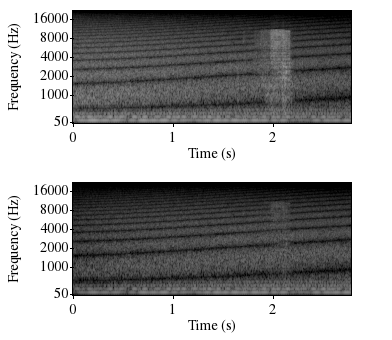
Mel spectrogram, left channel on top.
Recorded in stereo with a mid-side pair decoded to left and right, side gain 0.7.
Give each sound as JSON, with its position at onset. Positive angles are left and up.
{"t": 0.0, "sound": "a drone", "azimuth_deg": 45}
{"t": 1.6, "sound": "tearing paper", "azimuth_deg": 60}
